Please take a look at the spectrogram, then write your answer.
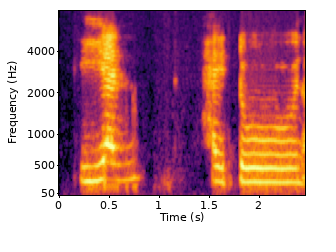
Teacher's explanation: Yan haitun tu nun mati bertemu dengan ha yan haitun. Okey, jelas tidak dengung.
